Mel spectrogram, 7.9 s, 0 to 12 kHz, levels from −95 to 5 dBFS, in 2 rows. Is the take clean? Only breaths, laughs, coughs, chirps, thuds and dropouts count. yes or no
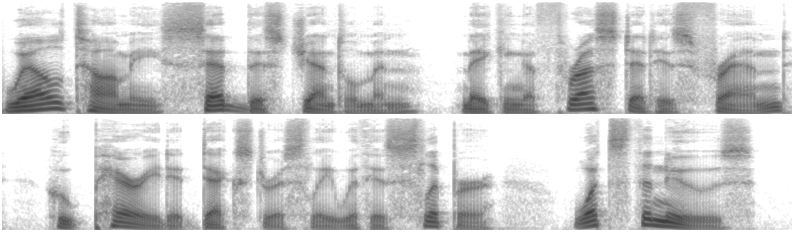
yes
